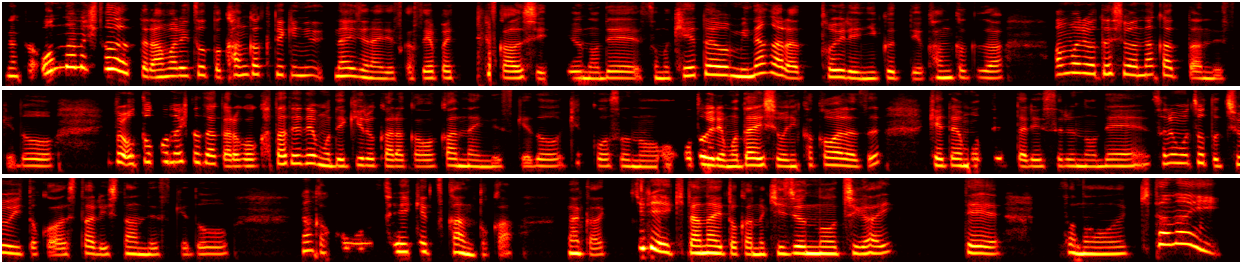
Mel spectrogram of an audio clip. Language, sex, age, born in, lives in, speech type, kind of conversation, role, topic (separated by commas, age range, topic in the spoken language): Japanese, female, 25-29, Japan, Japan, conversation, advice, user, 同棲や結婚の前に、生活習慣や家事の分担について不安があるのですが、どうすればよいですか？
